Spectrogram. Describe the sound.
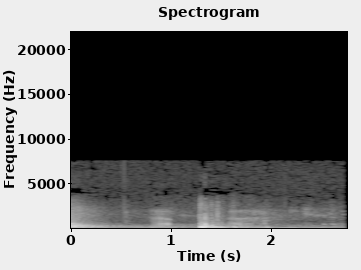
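Gunshot in a radio drama: one short, sharp bang in the middle of frantic, shouting voices.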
